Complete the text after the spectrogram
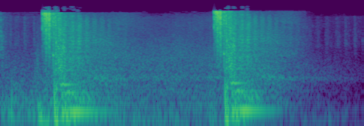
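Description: Gunshots fire loudly in a video game.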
